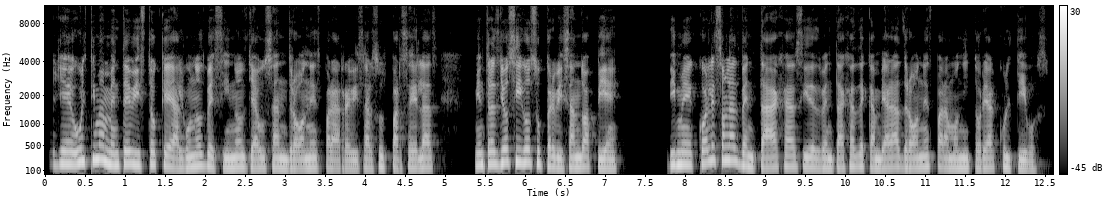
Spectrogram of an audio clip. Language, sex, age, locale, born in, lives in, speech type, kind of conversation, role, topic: Spanish, male, 25-29, es-MX, Mexico, Mexico, read, expert-assistant, asker, ¿Cuáles son las ventajas y desventajas de usar drones para monitorear cultivos en comparación con métodos tradicionales?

